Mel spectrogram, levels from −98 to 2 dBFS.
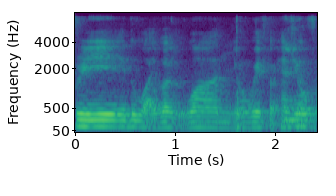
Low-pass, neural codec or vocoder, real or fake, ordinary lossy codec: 7.2 kHz; none; real; none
